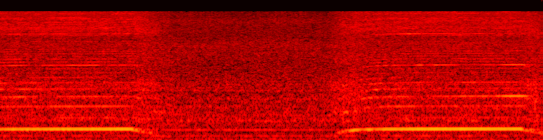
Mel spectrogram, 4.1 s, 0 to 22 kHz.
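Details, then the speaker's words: 1992 Subaru Brumby windscreen washer pump with the reservoir found empty: steady low motor hum for about a second, stops, runs again. Normal washer pump run. "If you can hear that, that's the motor running. which is a good sign."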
